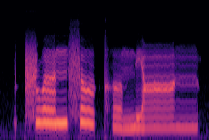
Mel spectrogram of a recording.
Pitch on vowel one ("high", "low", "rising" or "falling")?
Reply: high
